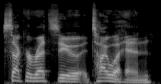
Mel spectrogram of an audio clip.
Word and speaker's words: Sakuratetsu Taiwa-hen: corrupted at this point but the series is pronounced sakuretsu taiwahen Sakura tetsu oh sucker Sakura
